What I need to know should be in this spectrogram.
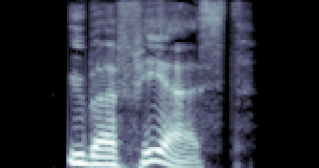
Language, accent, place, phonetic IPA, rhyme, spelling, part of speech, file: German, Germany, Berlin, [ˌyːbɐˈfɛːɐ̯st], -ɛːɐ̯st, überfährst, verb, De-überfährst.ogg
- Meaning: second-person singular present of überfahren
